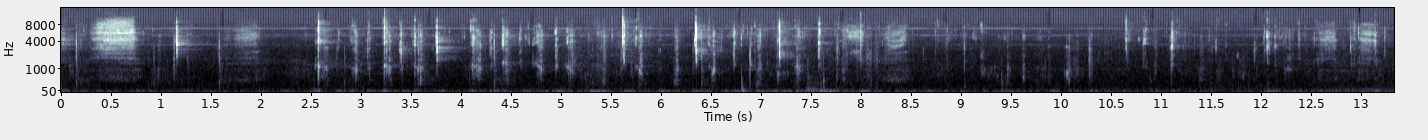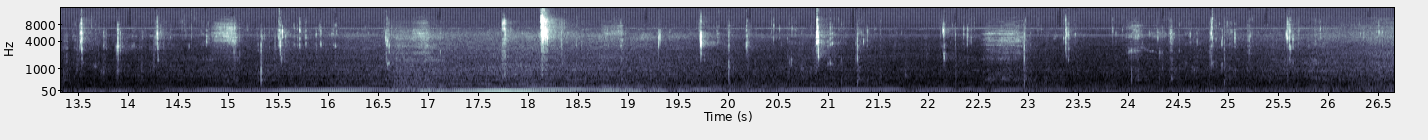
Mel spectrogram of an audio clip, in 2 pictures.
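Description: A person eating fish with his fingers: chewing, lip-smacking and small wet mouth clicks, repeated irregularly. About halfway through, a low rumble swells, peaks and fades again.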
